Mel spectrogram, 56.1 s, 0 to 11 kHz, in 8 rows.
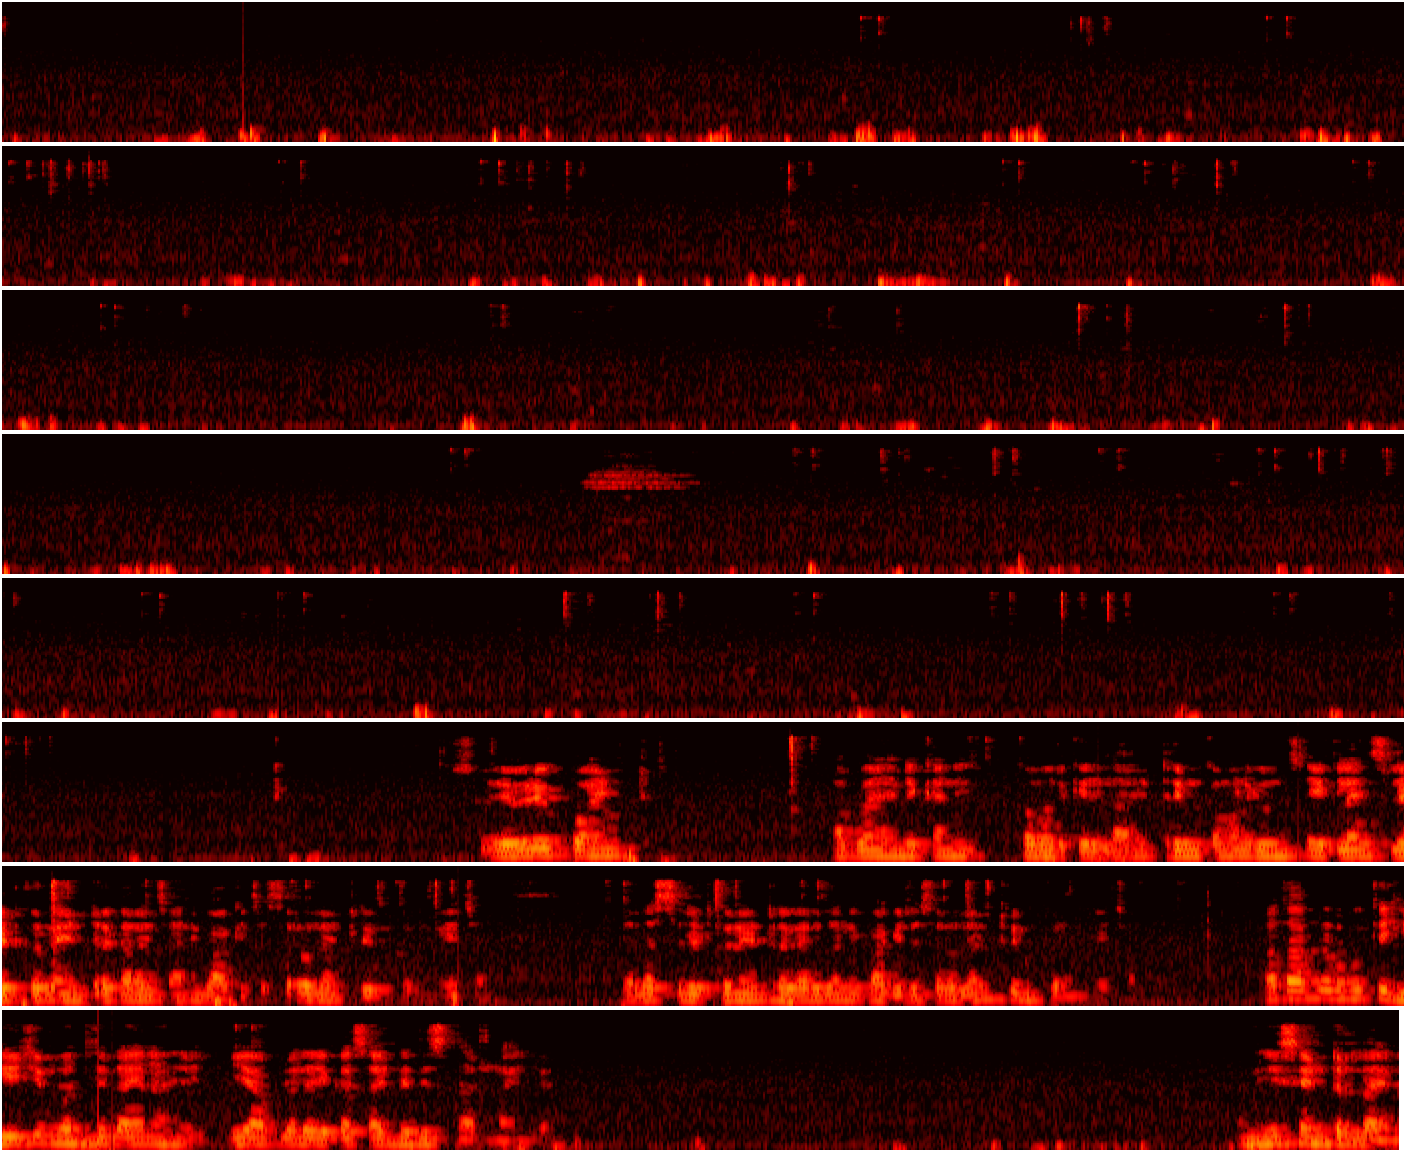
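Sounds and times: soft low thumps: 2.4s - 7.0s, 10.0s - 11.8s, 20.8s - 22.0s
mouse and keyboard clicks: 4.2s - 5.7s, 6.3s - 7.6s, 9.4s - 10.0s, 10.7s - 11.4s, 12.0s - 15.1s, 19.4s - 20.7s, 25.0s - 30.0s, 30.7s - 32.3s, 33.0s - 35.4s, 39.0s - 39.2s.

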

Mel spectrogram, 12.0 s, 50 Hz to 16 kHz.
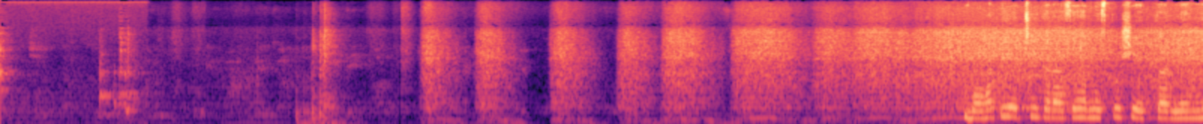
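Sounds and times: electric mini chopper blending: 4.2s - 12.0s.

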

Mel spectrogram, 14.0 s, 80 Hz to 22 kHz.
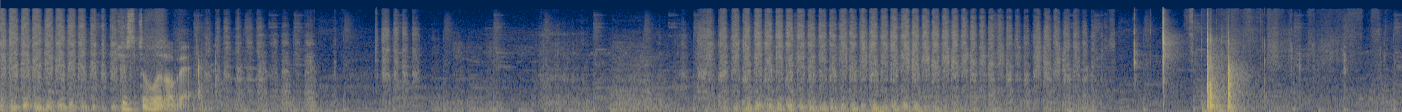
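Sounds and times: marker scribbling on paper: 0.0s - 1.4s, 2.0s - 3.2s, 3.8s - 4.3s, 6.8s - 11.0s
marker put down on table: 12.0s - 12.5s.

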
